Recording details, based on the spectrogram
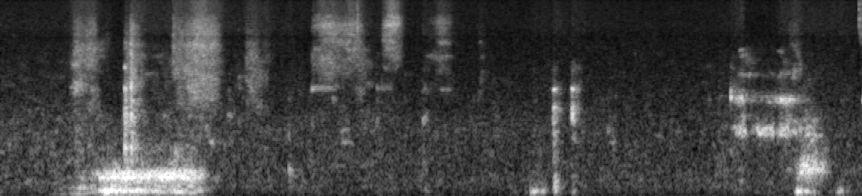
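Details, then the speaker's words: A napping dog, Amber, gives one loud, rough, low snorting breath, then quieter faint breathing amid small room noises; snoring. "you can hear Amber snoring she's having a a nap"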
